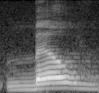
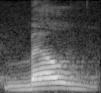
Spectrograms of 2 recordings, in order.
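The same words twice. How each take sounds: No difference in how they are said.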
